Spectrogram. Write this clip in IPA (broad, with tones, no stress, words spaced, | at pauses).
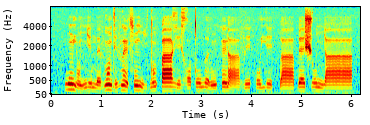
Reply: wũ˦jɔ̃˨ɲe˧mɛ˨ vɔ̃˦de˨˦vɛ̃˦˨ sũ˦ɲi˨ dɔ̃˦k͡paː˦ɣe˧ ɣɔ˧to˦ wə˦˨lũ˧hɛ̃˦ ɾaː˨ve˦ho˦ je˦˨ ɡ͡baː˧ɓɛ˦ʃo˦ ɲaː˦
